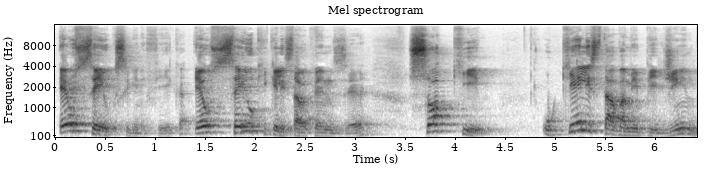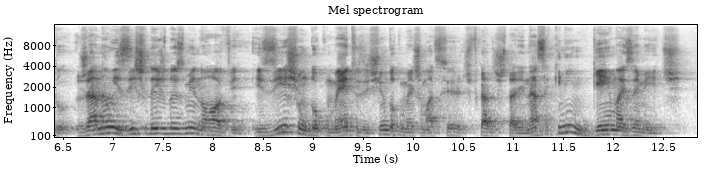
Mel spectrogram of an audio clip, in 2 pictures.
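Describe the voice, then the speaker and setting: A man's voice: mid-range voice, sing-song, brisk, roomy sound. A man from Brazil with a Brazilian Portuguese accent, giving casual, conversational advice to viewers as a citizenship consultant, often repeating words as he restarts.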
